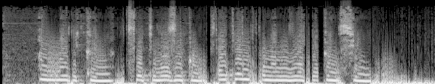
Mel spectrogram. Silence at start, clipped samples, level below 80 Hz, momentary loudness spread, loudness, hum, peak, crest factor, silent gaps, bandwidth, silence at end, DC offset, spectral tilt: 0.05 s; 1%; -12 dBFS; 4 LU; -6 LUFS; none; 0 dBFS; 6 dB; none; 19 kHz; 0 s; under 0.1%; -5 dB/octave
